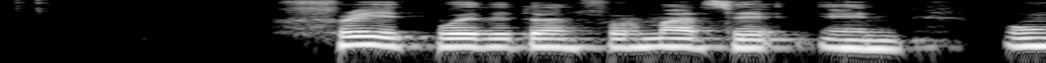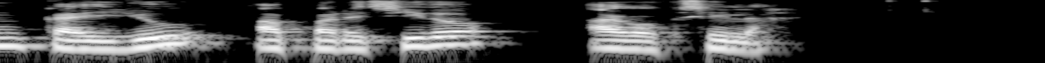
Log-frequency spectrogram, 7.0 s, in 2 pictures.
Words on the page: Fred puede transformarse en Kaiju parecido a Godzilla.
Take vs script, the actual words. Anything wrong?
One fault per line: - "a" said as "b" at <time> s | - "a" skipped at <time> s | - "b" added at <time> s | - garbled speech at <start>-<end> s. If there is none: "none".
- "un" added at 3.3 s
